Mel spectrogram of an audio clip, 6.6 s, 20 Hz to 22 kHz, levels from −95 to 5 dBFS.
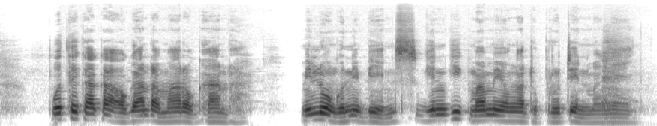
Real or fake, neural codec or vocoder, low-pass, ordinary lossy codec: real; none; 19.8 kHz; none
